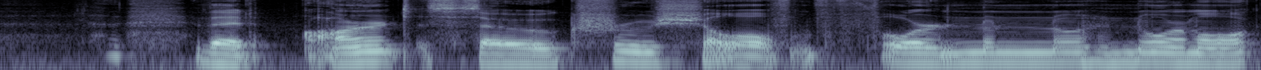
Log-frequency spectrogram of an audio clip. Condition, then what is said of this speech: Stuttering. I have to remember to breathe when I do that.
